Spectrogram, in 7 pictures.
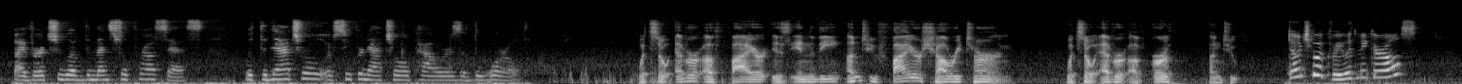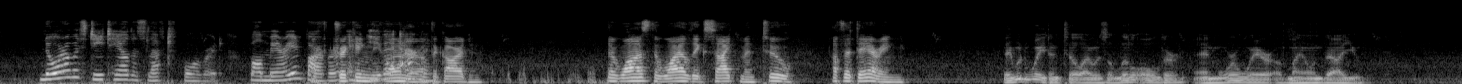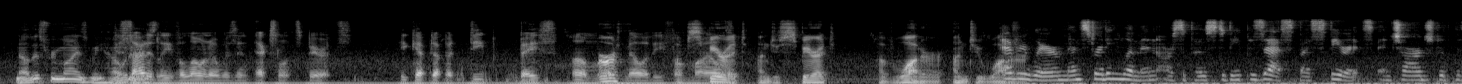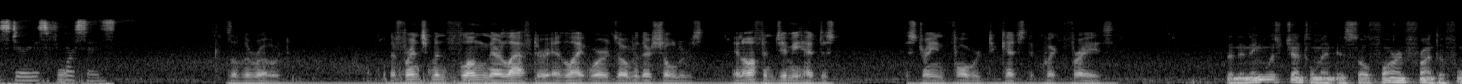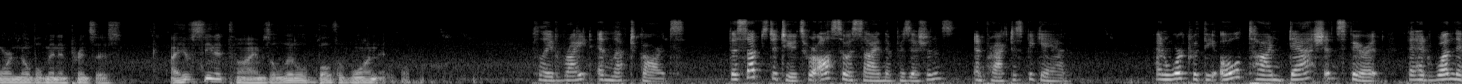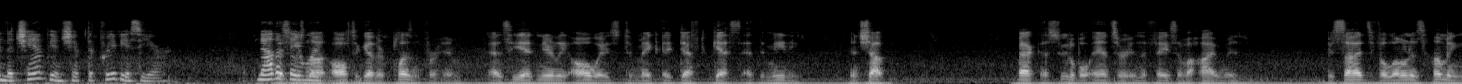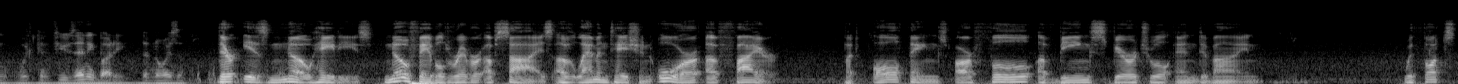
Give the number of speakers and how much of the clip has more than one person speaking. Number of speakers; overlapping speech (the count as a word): six, about 4%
